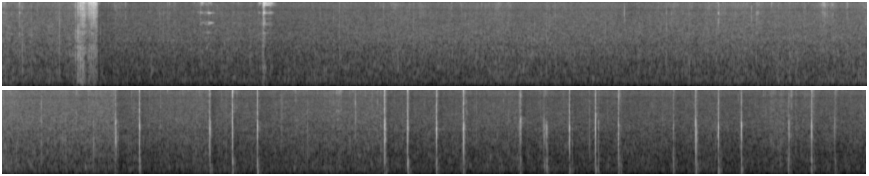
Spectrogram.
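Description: Raindrops beginning to hit a pitched tarp: scattered sharp ticks, irregular and several a second, starting a little past halfway, over a steady background hiss. A short rustle of the tarp being handled about a second in.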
